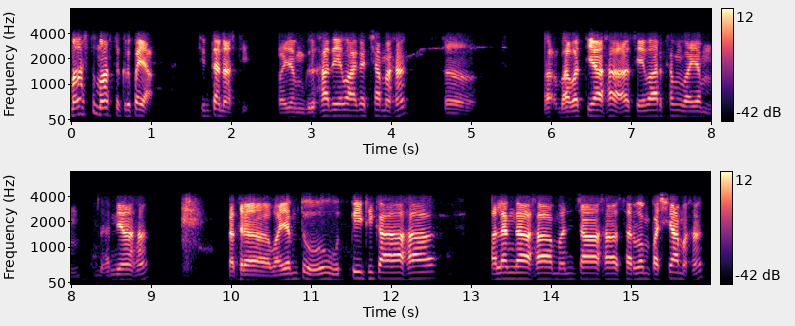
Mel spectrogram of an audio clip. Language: Sanskrit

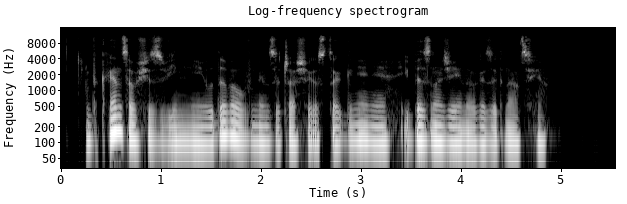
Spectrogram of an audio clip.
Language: Polish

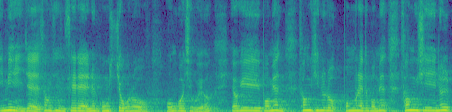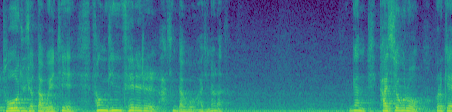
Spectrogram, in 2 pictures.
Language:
Korean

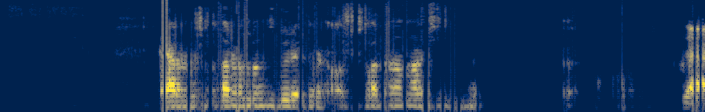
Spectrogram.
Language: Bangla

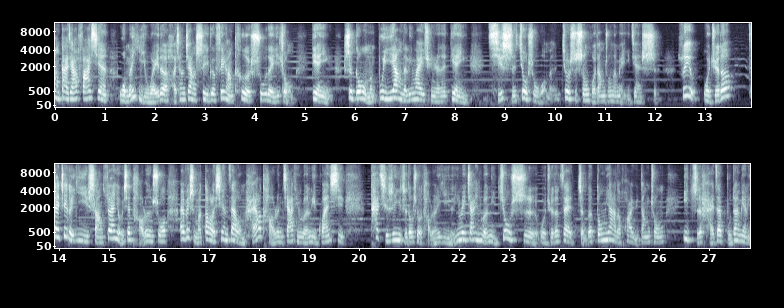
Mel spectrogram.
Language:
Chinese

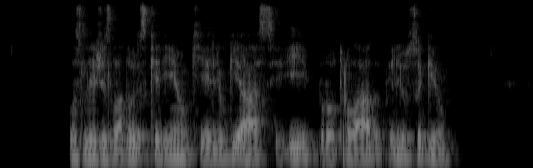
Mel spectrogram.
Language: Portuguese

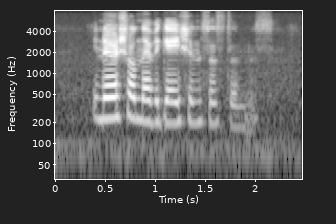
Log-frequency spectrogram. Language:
English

